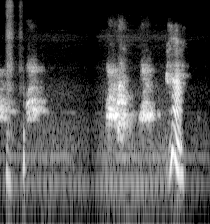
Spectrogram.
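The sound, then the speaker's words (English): A dog barks at home in two short bursts of about five barks, the last one pitched up into a yelping whine, with a low steady hum underneath and no talking. “what is Kona barking at?”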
